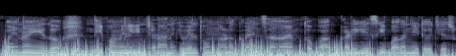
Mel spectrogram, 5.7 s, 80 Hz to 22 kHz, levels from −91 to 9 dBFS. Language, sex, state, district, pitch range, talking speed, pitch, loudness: Telugu, male, Andhra Pradesh, Sri Satya Sai, 130-135 Hz, 135 wpm, 130 Hz, -17 LUFS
